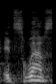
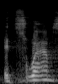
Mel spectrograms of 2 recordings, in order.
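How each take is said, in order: No difference in how they are said.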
